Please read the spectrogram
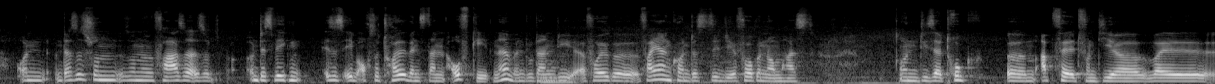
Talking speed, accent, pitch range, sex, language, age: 195 wpm, German, 160-190 Hz, female, German, 30-49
